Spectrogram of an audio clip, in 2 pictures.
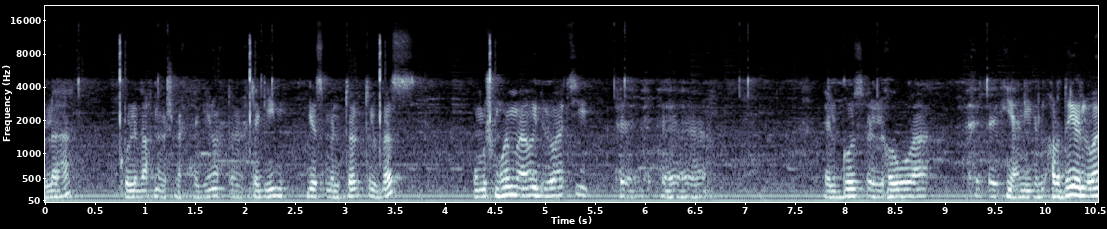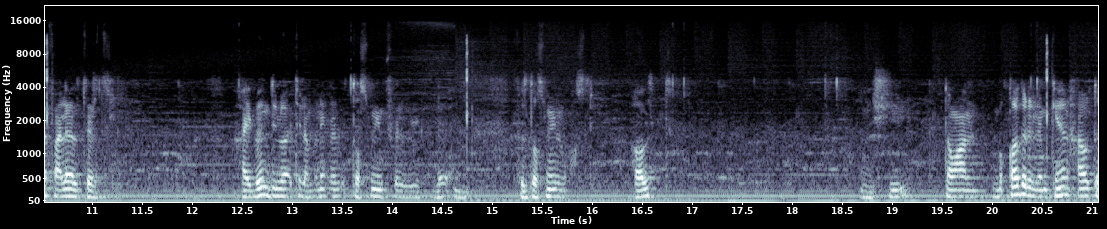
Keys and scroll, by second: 14.4 space.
